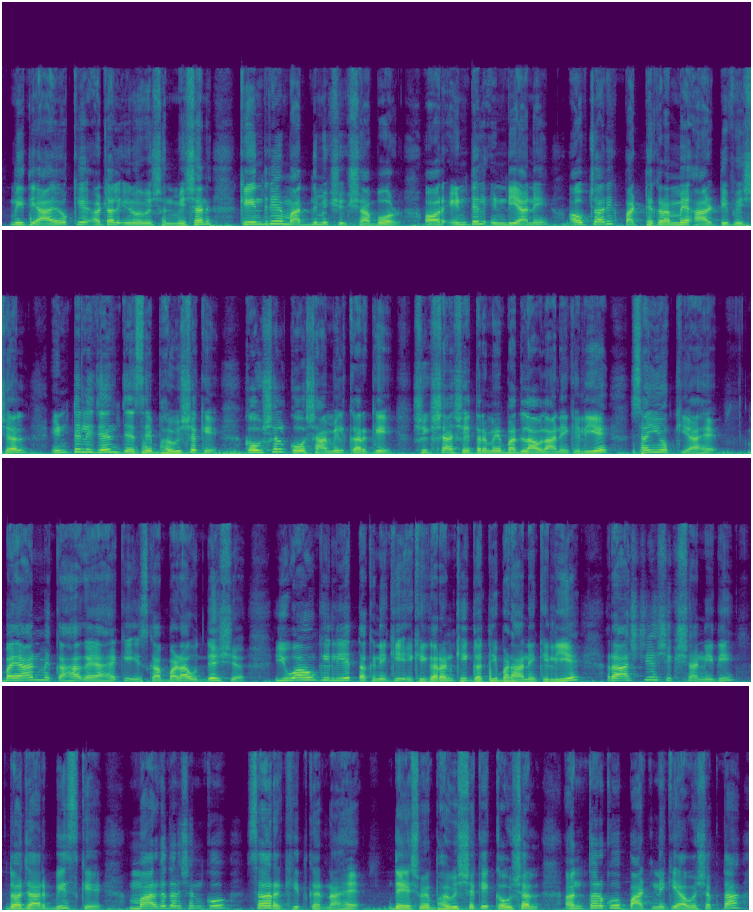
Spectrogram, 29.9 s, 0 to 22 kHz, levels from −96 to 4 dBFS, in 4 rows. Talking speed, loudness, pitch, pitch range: 150 wpm, -19 LUFS, 180 Hz, 160-205 Hz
